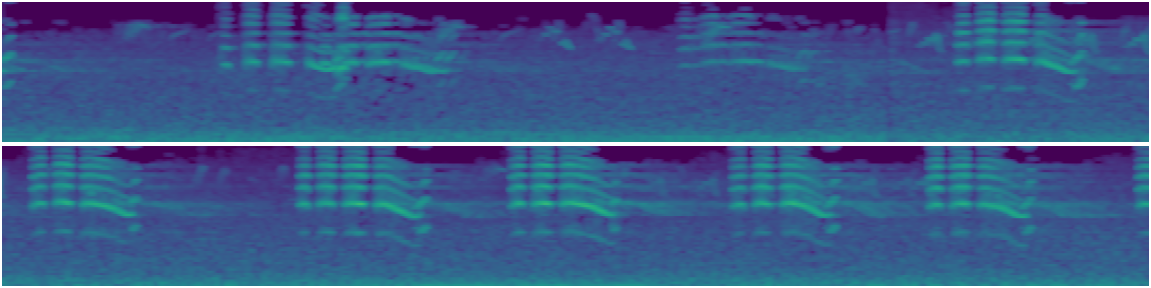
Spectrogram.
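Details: Red-wattled lapwings, an early-morning pair with chicks, calling loudly because a person is close: scattered calls at first, then a regular run of strident, buzzy notes roughly every second, with a low rumble behind.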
